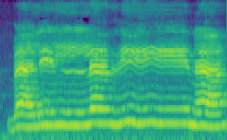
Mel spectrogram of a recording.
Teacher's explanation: لام کو لام کے ساتھ ملا کر لام کو سختی کے ساتھ جمع کر پڑھیں گے، دال کو یا کے ساتھ ملا کر یا کو ایک الف کی مقدار کھینچیں گے۔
